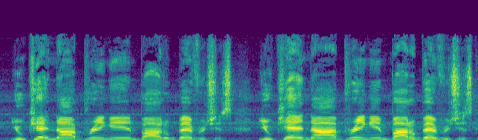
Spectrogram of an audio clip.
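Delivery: high, slow, drawn-out repeated announcement; mimicked guard chanting the rule; droning announcer agent. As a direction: call it out like a rote security warning. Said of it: "no pause".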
